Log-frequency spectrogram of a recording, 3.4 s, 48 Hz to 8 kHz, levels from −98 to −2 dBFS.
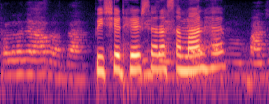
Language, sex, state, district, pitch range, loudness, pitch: Hindi, female, Bihar, Patna, 185-270 Hz, -16 LUFS, 245 Hz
